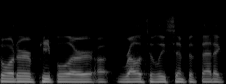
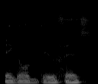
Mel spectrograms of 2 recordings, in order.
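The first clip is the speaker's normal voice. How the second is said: quiet insult under breath; muttered aside; 6 semitones lower, 12 dB quieter than usual. Real, not acted. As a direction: mutter it to yourself.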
